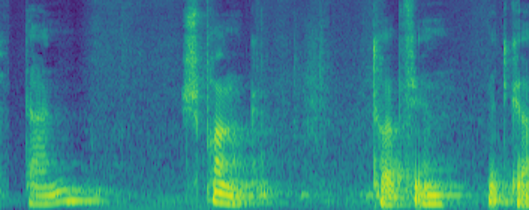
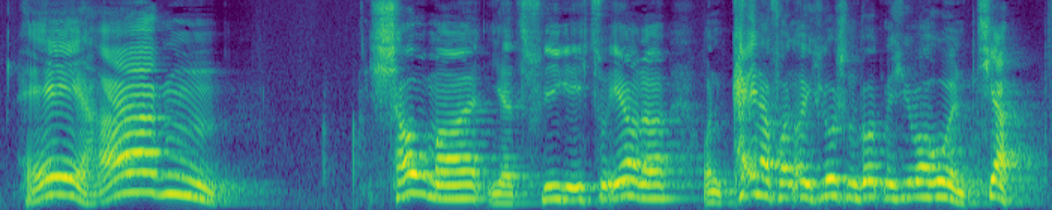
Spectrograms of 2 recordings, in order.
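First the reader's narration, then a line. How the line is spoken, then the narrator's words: Shouting as loud as possible. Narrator (German): Der aber schrie, so laut er nur konnte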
